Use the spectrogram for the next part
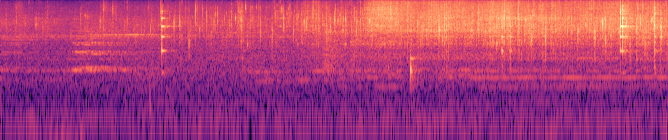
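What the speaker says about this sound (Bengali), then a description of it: "কাজু কিশমিশটা হালকা ভাজা হয়ে গেছে, এবার আমি চালটা দিয়ে দিচ্ছি।" Rice poured into a pan of cashews and raisins frying in ghee, with a loud, close sizzle and stirring scrapes throughout and a few sharp clinks, with no voices.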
